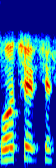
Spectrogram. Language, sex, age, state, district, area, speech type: Tamil, male, 45-60, Tamil Nadu, Pudukkottai, rural, conversation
